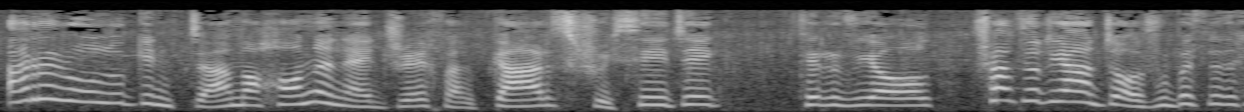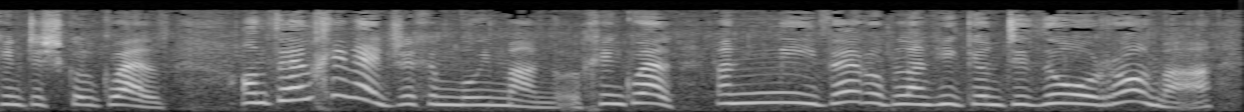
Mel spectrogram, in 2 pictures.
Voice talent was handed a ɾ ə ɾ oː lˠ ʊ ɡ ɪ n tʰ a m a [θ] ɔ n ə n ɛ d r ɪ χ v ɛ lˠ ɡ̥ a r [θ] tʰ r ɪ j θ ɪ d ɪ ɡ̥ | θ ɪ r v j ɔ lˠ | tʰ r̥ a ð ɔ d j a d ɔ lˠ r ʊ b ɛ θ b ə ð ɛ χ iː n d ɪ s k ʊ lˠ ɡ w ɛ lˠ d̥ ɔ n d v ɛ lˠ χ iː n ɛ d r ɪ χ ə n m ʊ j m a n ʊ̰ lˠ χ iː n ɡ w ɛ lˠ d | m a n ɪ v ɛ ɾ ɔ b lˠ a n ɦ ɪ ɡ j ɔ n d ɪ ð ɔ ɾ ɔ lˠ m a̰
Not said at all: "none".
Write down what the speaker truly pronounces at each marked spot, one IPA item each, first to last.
h, θ

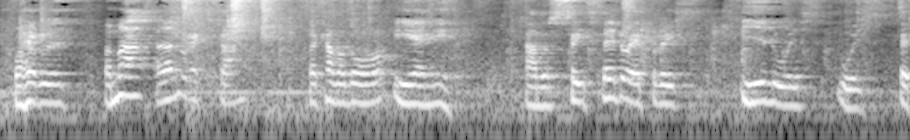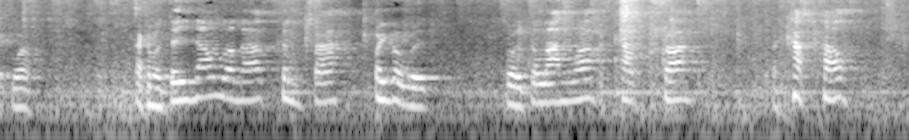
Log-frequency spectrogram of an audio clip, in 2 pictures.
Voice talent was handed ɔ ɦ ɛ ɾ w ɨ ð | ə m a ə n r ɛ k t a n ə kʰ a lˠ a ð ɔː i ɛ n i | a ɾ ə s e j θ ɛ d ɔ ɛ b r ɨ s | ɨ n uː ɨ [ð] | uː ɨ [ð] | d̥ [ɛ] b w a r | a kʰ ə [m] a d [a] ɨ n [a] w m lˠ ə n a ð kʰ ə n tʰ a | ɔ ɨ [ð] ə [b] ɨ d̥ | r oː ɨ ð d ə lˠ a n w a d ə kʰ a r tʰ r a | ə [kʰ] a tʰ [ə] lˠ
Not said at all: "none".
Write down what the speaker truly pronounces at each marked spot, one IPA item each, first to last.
θ, θ, ɛ, m, e, a, v, w, kʰ, a

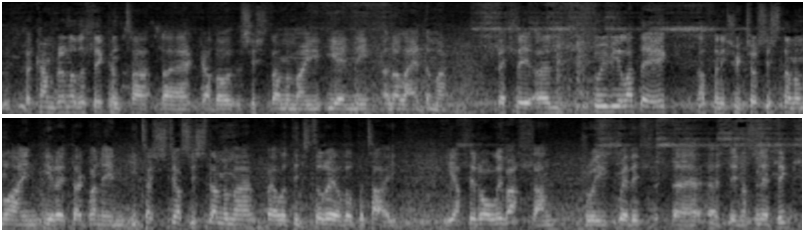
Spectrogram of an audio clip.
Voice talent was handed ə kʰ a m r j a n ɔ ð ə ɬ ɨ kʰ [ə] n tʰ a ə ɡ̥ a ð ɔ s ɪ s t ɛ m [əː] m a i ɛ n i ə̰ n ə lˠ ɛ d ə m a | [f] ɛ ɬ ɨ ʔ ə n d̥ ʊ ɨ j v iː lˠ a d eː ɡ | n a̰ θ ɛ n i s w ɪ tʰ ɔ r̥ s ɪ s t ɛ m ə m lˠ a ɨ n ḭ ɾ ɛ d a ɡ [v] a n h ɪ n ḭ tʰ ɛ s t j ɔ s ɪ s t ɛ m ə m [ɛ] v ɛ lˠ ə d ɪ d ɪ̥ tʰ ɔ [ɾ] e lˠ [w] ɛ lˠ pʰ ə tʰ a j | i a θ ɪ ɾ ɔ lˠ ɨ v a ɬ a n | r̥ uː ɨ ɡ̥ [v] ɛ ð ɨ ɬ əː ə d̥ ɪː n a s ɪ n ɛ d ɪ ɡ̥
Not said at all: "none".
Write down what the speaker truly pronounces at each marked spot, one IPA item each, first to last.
ə, ə, v, v, a, ɾ, v, w

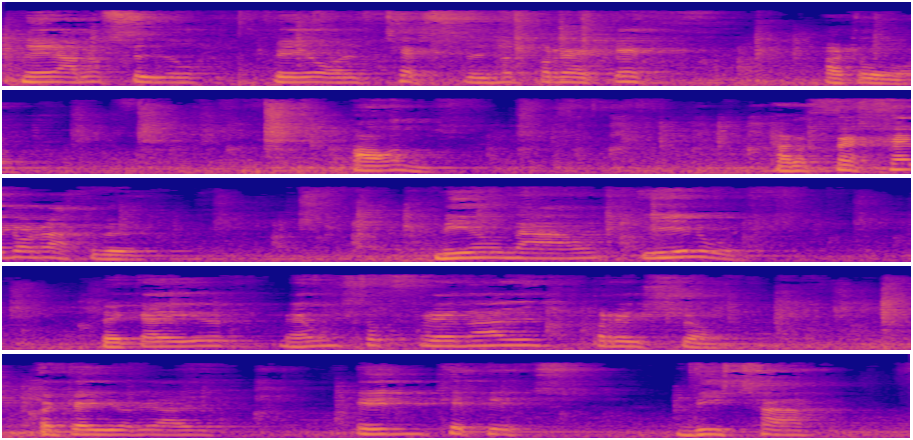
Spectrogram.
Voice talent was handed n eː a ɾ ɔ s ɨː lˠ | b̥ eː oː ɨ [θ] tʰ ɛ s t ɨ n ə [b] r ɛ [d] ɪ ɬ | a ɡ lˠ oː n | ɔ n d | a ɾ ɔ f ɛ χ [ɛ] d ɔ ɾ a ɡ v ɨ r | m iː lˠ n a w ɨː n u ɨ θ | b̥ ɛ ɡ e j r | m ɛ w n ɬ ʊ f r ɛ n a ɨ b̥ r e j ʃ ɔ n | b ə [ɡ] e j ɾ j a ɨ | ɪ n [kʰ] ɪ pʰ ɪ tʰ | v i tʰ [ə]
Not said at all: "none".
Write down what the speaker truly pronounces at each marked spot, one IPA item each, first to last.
ð, b, ɡ, ɛ, ɡ, kʰ, a

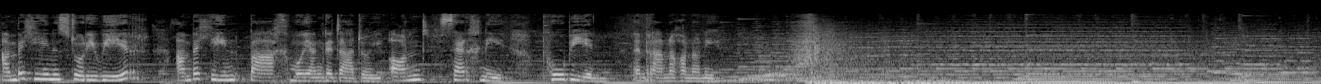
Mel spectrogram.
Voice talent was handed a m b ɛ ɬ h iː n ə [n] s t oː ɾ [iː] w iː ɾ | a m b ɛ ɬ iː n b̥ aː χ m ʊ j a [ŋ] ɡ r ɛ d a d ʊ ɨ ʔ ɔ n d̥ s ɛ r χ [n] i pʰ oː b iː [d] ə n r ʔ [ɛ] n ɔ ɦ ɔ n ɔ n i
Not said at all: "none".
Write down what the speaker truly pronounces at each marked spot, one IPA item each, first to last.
n, i, ŋ, n, n, a

